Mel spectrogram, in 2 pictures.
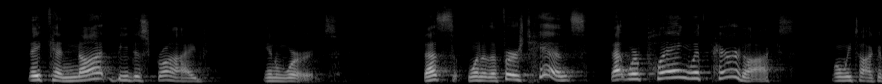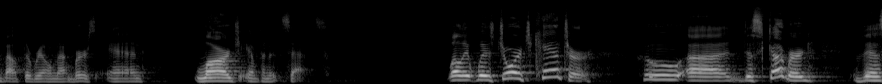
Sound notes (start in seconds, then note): none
